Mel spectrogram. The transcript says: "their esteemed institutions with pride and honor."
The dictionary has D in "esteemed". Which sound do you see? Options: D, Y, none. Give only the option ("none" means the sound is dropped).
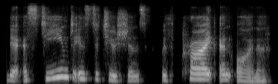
D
